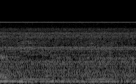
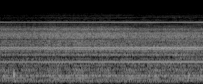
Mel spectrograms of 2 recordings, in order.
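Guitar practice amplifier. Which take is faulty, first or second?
second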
